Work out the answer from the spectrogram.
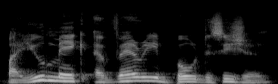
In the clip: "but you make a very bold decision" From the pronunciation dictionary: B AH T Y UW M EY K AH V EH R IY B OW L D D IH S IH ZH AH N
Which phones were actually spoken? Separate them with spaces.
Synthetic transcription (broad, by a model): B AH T Y UW M EY K AH V EH R IY B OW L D D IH S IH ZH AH N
